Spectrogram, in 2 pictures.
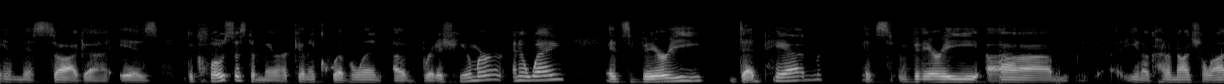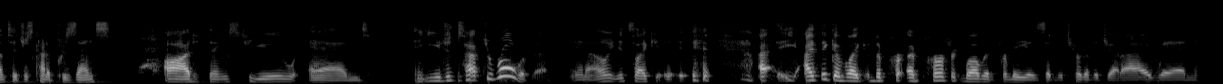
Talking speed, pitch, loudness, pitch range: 165 wpm, 125 Hz, -31 LUFS, 110-180 Hz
